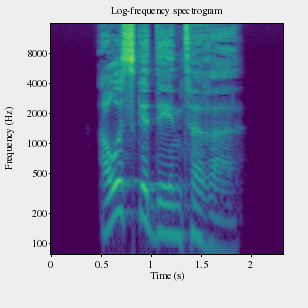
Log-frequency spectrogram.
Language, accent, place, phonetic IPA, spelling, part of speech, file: German, Germany, Berlin, [ˈaʊ̯sɡəˌdeːntəʁə], ausgedehntere, adjective, De-ausgedehntere.ogg
- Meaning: inflection of ausgedehnt: 1. strong/mixed nominative/accusative feminine singular comparative degree 2. strong nominative/accusative plural comparative degree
